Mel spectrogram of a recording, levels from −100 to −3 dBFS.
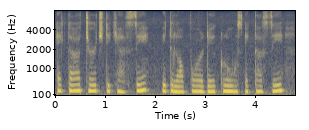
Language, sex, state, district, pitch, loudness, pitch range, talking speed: Nagamese, female, Nagaland, Kohima, 200 Hz, -18 LUFS, 190-210 Hz, 150 wpm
